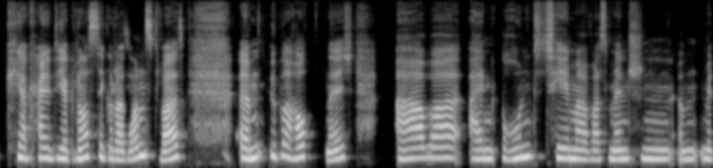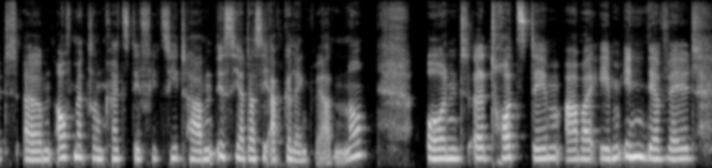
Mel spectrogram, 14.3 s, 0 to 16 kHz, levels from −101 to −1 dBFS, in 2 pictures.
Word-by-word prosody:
ja, 240 -3 +4
keine 230 +1 +2
Diagnostik 220 +3 +2
oder 190 -2 +1
sonst 270 +3 +2
was, 215 +7 +4 0.5
ähm, 220 +1 +4
überhaupt 250 -1 +1
nicht. 210 +7 -1 0.4
Aber 230 +2 +2
ein 205 0 +1
Grundthema, 220 -2 +1
was 195 +1 -4
Menschen, 205 0 0
ähm, 195 +1 -2
mit, 200 -2 -4
ähm, 190 0 -1
Aufmerksamkeitsdefizit 220 -2 -3
haben, 195 0 0
ist 260 -3 -1
ja, 220 - 0
dass 210 -1 -1
sie - - -5
abgelenkt 180 -4 -3
werden, - - -9
ne? 285 - 0 0.6
Und, 215 -1 +2
äh, 225 -1 0
trotzdem 230 0 +1
aber 205 +1 -1
eben 215 +2 0
in 255 -1 +6
der 210 -2 0
Welt 215 +1 -3
215 Hz, 145 wpm, -24 LUFS, 205-235 Hz, 0.6 s, in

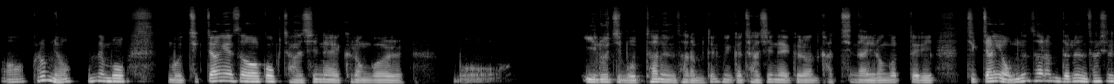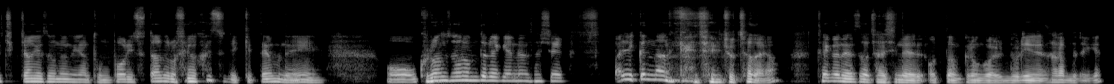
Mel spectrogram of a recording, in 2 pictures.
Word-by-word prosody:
어 115 +3 -6
그럼요. 140 - 0
근데 160 +3 -2
뭐 140 -2 +5 0.4
뭐 100 -1 -2
직장에서 150 - +3
꼭 135 -1 +3
자신의 105 +1 -2
그런 100 -2 -4
걸 100 -2 0 0.5
뭐 - - -14 0.7
이루지 110 -1 +1
못하는 105 +3 +1
사람들? 100 +3 -5
그러니까 105 -4 -4
자신의 105 +1 -2
그런 100 0 -2
가치나 105 +1 -6
이런 95 +1 0
것들이 100 -1 -1 0.3
직장이 145 +6 +1
없는 125 +7 +2
사람들은 150 -5 0
사실 145 +2 -1
직장에서는 130 -3 +1
그냥 110 -2 -3
돈벌이 105 +3 -2
수단으로 140 +2 0
생각할 140 - +1
수도 135 - -5
있기 100 - -7
때문에. 105 -5 0 0.7
어 110 0 +1
그런 175 +6 +4
사람들에게는 180 -3 +1
사실 150 +1 -3 0.5
빨리 225 +1 0
끝나는 220 -7 +2
게 155 -8 -2
제일 110 -2 +2
좋잖아요? 110 - +1 0.4
퇴근해서 135 -7 +3
자신의 100 -2 +2
어떤 95 -1 -1
그런 95 +2 0
걸 90 -1 +1
누리는 90 -1 +2
사람들에겐. 95 -1 -3
115 Hz, 335 characters per minute, -23 LUFS, 100-145 Hz, 0.7 s, 뭐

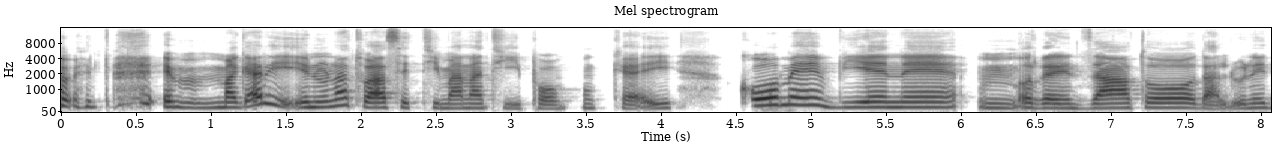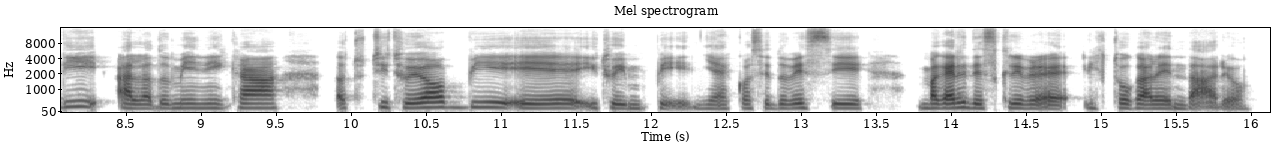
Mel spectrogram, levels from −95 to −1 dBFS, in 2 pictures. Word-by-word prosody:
Assolutamente 255 -3 -3 0.3
e 240 - +6
m 210 -3 -5 0.2
magari 260 - +4
in 225 - +2
una 275 +7 +2
tua 215 -8 +5
settimana 190 -3 -2
tipo 170 -2 -9
okay? 185 0 -5 0.4
Come 320 +1 +6
viene, 225 0 +1
mhmm, 195 -3 -7
organizzato 195 +1 +2
dal - - -3
lunedì 235 - -5
alla 175 -1 +1
domenica, 190 +1 0 0.3
a - - -5
tutti 230 - -10
i - - -7
tuoi 200 -1 0
hobby 220 0 +1
e 185 0 +1
i 190 - -6
tuoi 185 -2 -3
impegni. 170 -1 -9
Ecco 165 +2 -6
se 175 0 -9
dovessi 180 0 -2 0.3
magari 185 +2 +5
descrivere 190 - -1
il 185 - -14
tuo 190 - -3
calendario? 170 -1 -1
195 Hz, 130 wpm, -27 LUFS, 185-225 Hz, 0.4 s, e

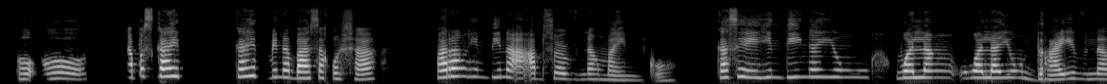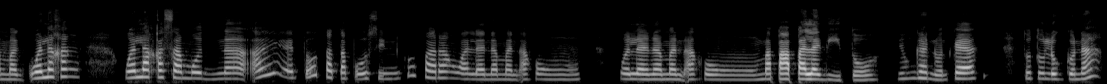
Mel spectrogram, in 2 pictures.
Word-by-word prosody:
Oo. 250 0 -2 0.4
Tapos, 315 +4 +1
kahit 380 0 +8 0.5
kahit 380 +2 +4
binabasa 305 -3 +5
ko 265 -1 -4
siya, 245 +1 +1 0.6
parang 375 +3 +7
hindi 340 -2 -9
na-a-absorb 265 -6 +1
ng 240 0 -3
mind 200 -3 -7
ko. 180 +3 -14 0.4
Kasi 325 0 +2
hindi 330 +1 -4
nga 345 - 0
'yong, 335 -1 -8 0.3
walang-wala 315 -1 +3
'yong 310 -4 -7
drive 245 +3 0
na 245 0 -1
mag 235 -1 -5
wala 300 +5 +3
kang 360 0 -3 0.5
wala 325 +3 +3
ka 330 - -1
sa 310 -2 +1
mood 285 -2 -4
na, 255 +1 -5
"Ay! 355 -1 -6
Eto, 340 +7 -8
tatapusin 270 -4 -7
ko. 410 - -13
Parang 300 -3 -3
wala 240 -2 -4
naman 230 -1 -7
akong 235 -1 -12 0.4
wala 245 -1 0
naman 235 -1 -2
akong, 220 -2 -8
mapapala 245 -1 +5
dito." 210 0 -10 0.2
'Yong 270 +2 -14
gano'n. 230 -7 -4
Kaya 270 0 +3 0.5
tutulog 265 -3 -5
ko 245 - -3
na, 260 +7 -1
270 Hz, 130 wpm, -23 LUFS, 240-320 Hz, 0.6 s, kahit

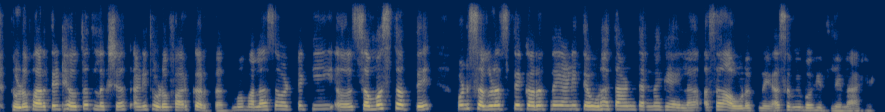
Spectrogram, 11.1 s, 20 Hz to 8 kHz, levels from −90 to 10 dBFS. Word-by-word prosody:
थोडंफार 215 +2 +5
ते 250 - +3
ठेवतात 270 +1 +2
लक्षात 230 0 -4
आणि 225 +2 -2
थोडंफार 205 -4 +1
करतात. 140 +1 -1
मग 205 +2 -8
मला 205 +2 +1
असं 230 +3 -2
वाटतं 245 +1 -5
की 265 +1 -13
अ, - - -2 0.2
समजतात 285 +4 +5
ते 460 +2 +5 0.4
पण 280 +1 +2
सगळंच 265 -1 +4
ते 275 - +4
करत 255 0 +3
नाही 270 0 +2
आणि 260 +1 -3
तेवढा 240 0 +3
ताण 240 -1 0
त्यांना 235 0 -4
घ्यायला 190 -4 -5
असं 230 - -3
आवडत 165 -3 -1
नाही, 160 -2 -7
असं 180 +5 -4
मी 200 - -6
बघितलेलं 145 -6 -8
आहे. 140 -1 -13
230 Hz, 175 wpm, -24 LUFS, 200-260 Hz, 0.4 s, थोडंफार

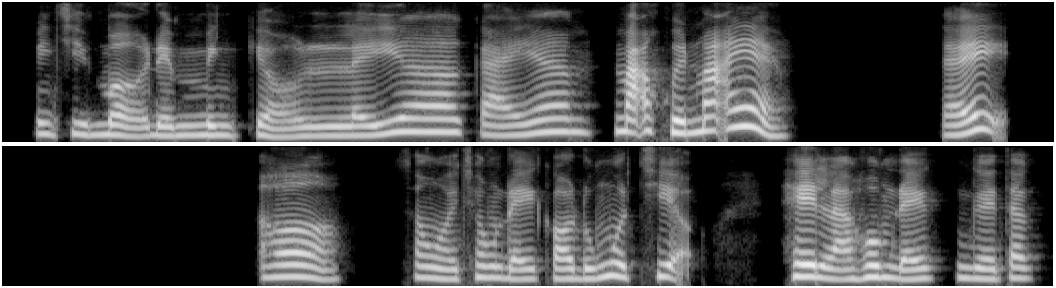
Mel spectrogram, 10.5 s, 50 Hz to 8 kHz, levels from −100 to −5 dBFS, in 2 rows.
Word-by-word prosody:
mình 230 -1 -4
chỉ 220 +2 -4
mở 210 -4 0
để 195 -1 0
mình 200 0 -2
kiểu 180 -4 -4
lấy, 195 +6 0
ơ, 275 -1 +2
cái, 210 +1 -3
ơ, 275 +1 +1 0.2
mã 285 +1 +5
khuyến 255 -2 +2
mãi 360 +6 +4
ấy. 190 - 0 0.8
Đấy. 235 +10 +2 1.5
Ờ, 245 -4 +1 0.4
xong 235 - -2
rồi 205 -1 -2
trong 235 +2 -3
đấy 205 -1 -1
có 210 +1 -1
đúng 210 +4 -1
1.000.000, 255 0 -1 0.4
hên 255 -2 +6
là 205 -2 +1
hôm 240 +1 +2
đấy 205 +1 +1
người 220 -3 -2
ta 225 +1 -3
225 Hz, 165 wpm, -23 LUFS, 205-255 Hz, 1.5 s, hên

